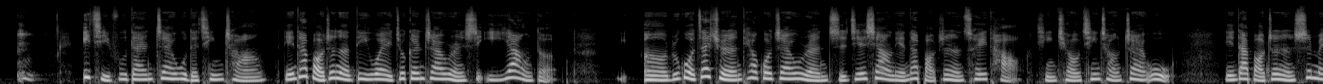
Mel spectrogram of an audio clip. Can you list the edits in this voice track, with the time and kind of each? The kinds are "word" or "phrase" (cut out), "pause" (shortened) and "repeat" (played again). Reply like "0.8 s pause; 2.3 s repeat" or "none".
2.8 s pause; 10.3 s pause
